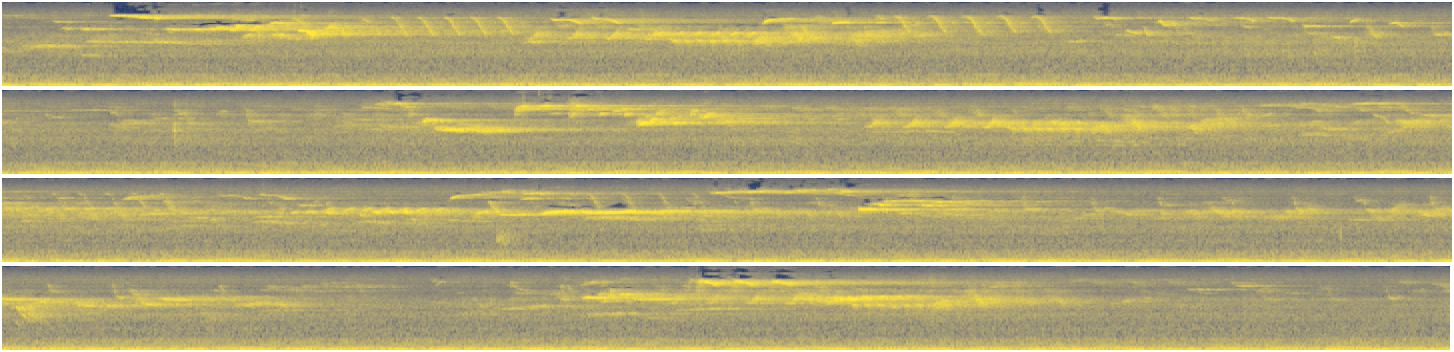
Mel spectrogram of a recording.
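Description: Birds singing: bursts of high chirps and trills in song phrases that return about every eight seconds, over a steady low hum.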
